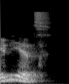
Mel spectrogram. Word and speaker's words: Iliad: I think the Iliad. – Yeah, the Iliad.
